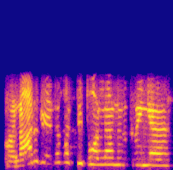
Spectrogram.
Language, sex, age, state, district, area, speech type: Tamil, female, 18-30, Tamil Nadu, Chennai, urban, conversation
